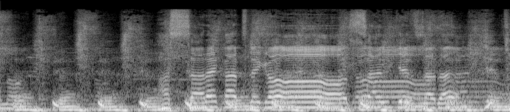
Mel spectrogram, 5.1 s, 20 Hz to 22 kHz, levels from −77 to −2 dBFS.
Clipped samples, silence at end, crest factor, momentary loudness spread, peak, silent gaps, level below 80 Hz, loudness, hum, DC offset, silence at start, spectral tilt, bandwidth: under 0.1%; 0 s; 12 dB; 6 LU; 0 dBFS; none; -30 dBFS; -12 LUFS; none; under 0.1%; 0 s; -5 dB/octave; 16 kHz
